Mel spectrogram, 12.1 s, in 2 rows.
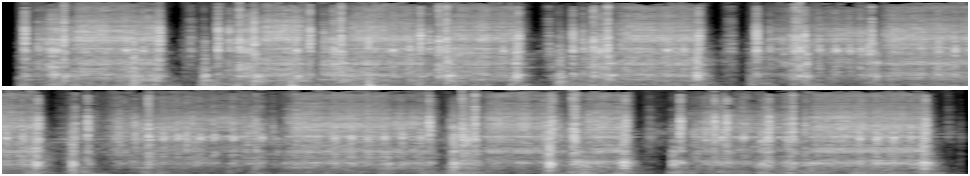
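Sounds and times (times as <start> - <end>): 
old phone number dial turning: 0.2 - 12.0.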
